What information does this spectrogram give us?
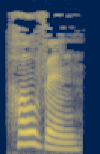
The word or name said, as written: hovan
